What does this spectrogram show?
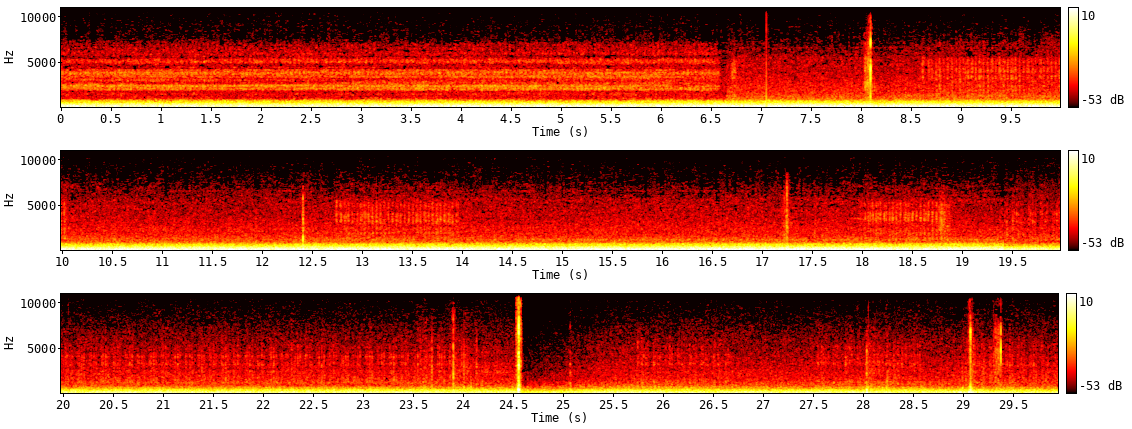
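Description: Heavy rain pouring down on a wooden deck and a glass patio table, a steady low rushing that eases somewhat about two-thirds of the way through. A sharp click near the end.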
